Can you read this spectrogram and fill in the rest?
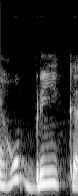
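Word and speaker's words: rubrica: para vocês e olha o certo é rubrika né paroxítona terminada em ar então se a sílaba tônica nubri então não tem para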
